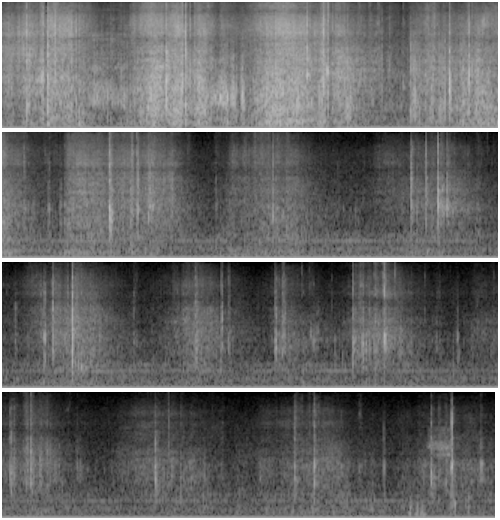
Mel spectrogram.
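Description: Slalom skis carving and scraping over snow, a loud hissing scrape for the first four seconds as the skier passes close, then fainter, with scattered sharp clicks.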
